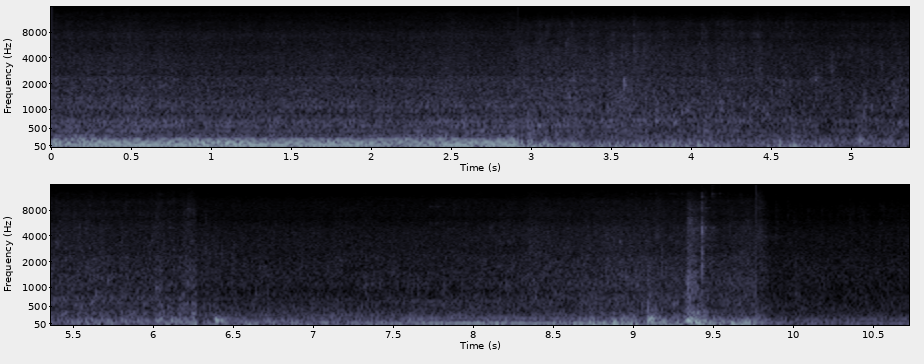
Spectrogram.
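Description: Outboard motor idling with a steady low hum, cut off abruptly about three seconds in. Rumbling wind-like noise follows, with a sharp knock near the end.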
